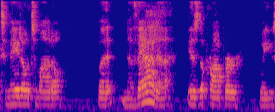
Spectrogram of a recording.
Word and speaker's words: Nevada: to visit so the first one is it's pronounced nevada a lot of people say nevada it's like tomato tomato but nevada is the proper way you say it just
